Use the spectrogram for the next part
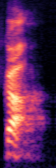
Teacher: to produce a ka sound, vocal folds are not required. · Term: unvoiced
